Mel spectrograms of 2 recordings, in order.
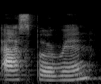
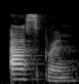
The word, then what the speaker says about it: aspirin: and repeat after me aspirin don't say asperin say aspirin evening evening family family beverage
